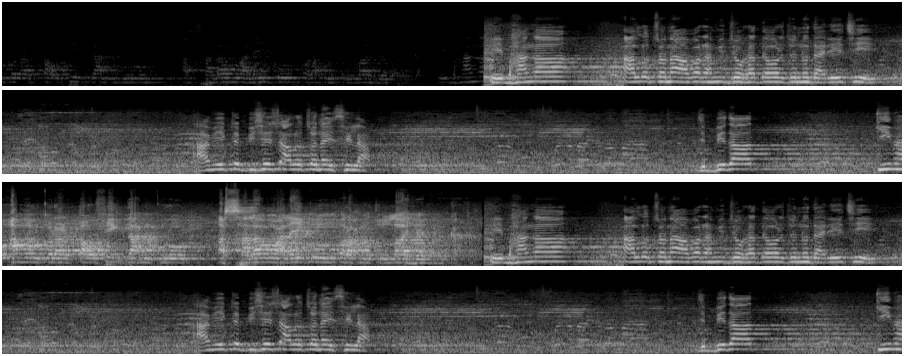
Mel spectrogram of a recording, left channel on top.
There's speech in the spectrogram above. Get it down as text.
আমল করার তৌফিক দান করুন। আসসালামু আলাইকুম ওয়া রাহমাতুল্লাহি ওয়া বারাকাতুহু। এই ভাঙা আলোচনা আবার আমি জোড়া দেওয়ার জন্য দাঁড়িয়েছি। আমি একটা বিশেষ আলোচনায় ছিলাম যে বিদআত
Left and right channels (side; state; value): both; normal; correlation 0.68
